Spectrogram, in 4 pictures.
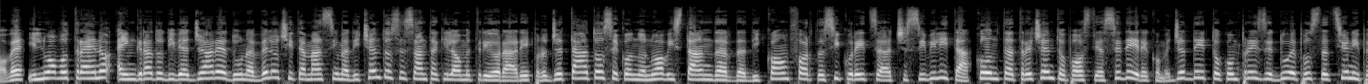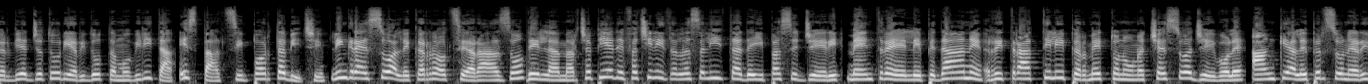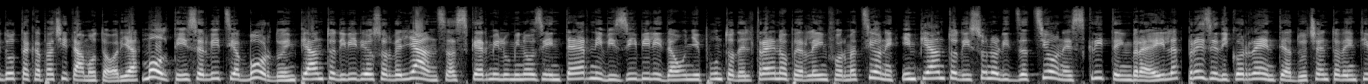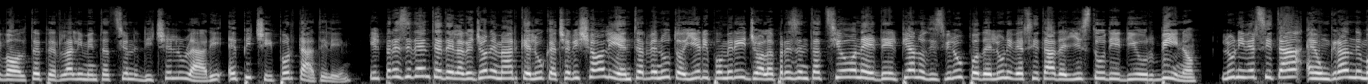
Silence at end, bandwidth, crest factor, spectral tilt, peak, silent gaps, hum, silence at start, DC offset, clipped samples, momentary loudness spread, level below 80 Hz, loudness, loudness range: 0 s; 16 kHz; 12 dB; -3.5 dB/octave; 0 dBFS; none; none; 0 s; under 0.1%; under 0.1%; 5 LU; -38 dBFS; -13 LUFS; 3 LU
